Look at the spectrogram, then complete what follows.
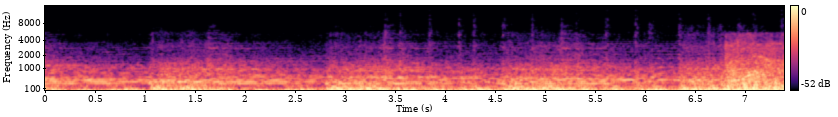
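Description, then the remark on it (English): A massive, continuous roar of rushing water from a giant tsunami wave crashing into the Fukushima Daiichi nuclear power plant in Japan surges and churns for several seconds, loud, with sharp crashes and thuds breaking through the torrent and no voices. “A giant tsunami wave crashes into the Fukushima Daiichi power plant.”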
